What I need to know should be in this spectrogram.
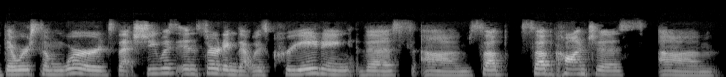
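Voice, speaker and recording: A woman's voice: on the low side, fairly bright tone, dull audio. A woman hosting a casual podcast chat, rambling through stories with many restarts. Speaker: host.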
